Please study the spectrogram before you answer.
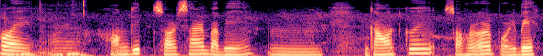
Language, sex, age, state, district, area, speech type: Assamese, female, 30-45, Assam, Dibrugarh, rural, spontaneous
